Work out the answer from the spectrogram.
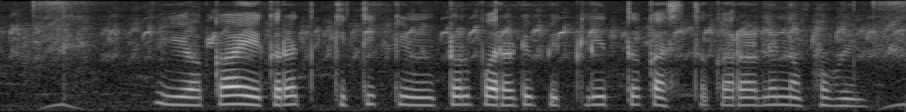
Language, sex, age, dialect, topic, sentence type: Marathi, female, 18-24, Varhadi, agriculture, question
